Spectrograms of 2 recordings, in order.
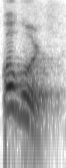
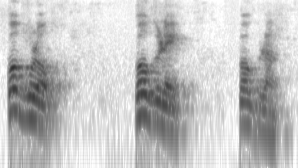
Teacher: Second vowel is dropped.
